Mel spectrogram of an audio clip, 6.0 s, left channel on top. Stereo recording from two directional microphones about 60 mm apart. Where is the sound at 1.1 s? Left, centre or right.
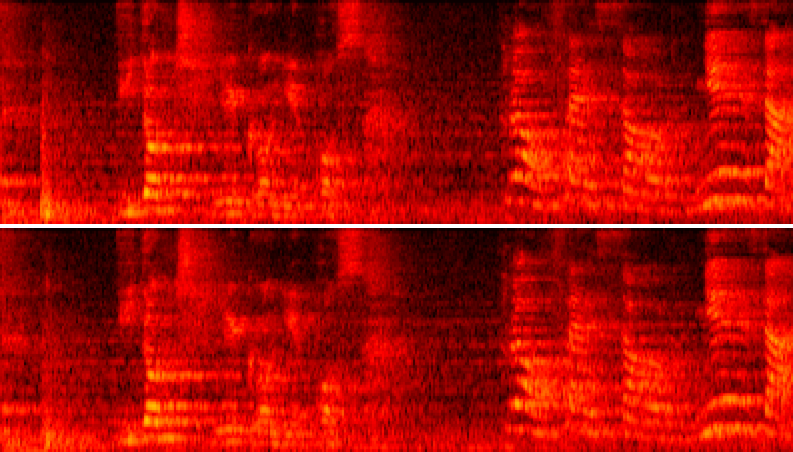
Centre.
